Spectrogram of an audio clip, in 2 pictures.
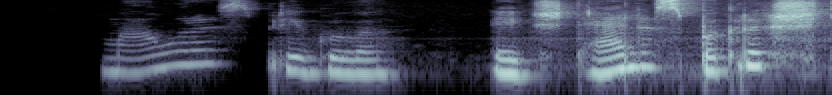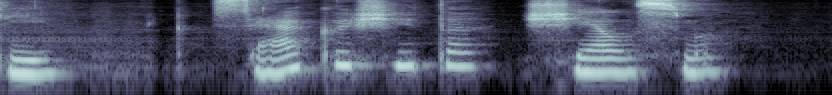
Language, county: Lithuanian, Vilnius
